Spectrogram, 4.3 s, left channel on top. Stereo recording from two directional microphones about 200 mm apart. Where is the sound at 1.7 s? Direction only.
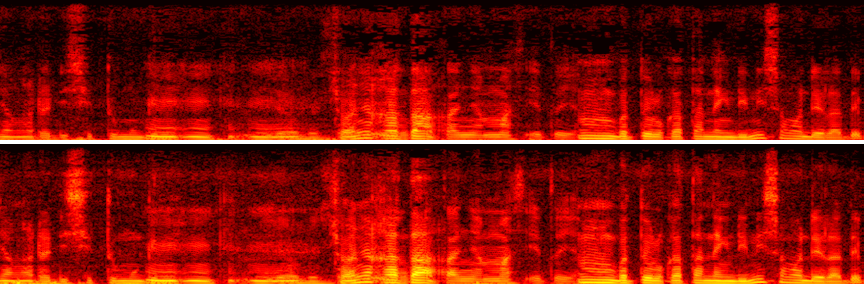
45° right (ahead or behind).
